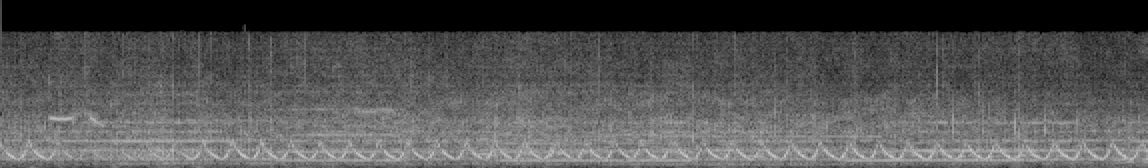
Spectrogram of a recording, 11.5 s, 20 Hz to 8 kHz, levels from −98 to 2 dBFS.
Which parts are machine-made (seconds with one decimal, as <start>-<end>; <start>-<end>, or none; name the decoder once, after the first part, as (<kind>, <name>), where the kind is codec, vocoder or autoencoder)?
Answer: 0.0-11.5 (codec, DAC)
